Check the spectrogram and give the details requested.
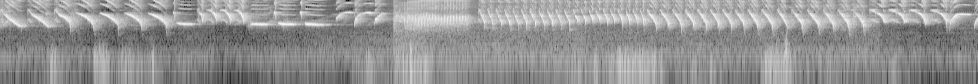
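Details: Juvenile canary lure song for canaries that rarely sing: varied down-slurred whistles and chips, a brief burst of broad hissing noise, then a long fast trill of repeated notes with faint thumps beneath.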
